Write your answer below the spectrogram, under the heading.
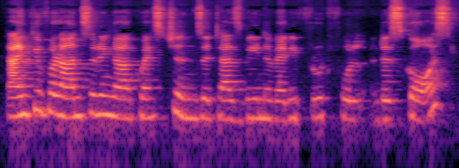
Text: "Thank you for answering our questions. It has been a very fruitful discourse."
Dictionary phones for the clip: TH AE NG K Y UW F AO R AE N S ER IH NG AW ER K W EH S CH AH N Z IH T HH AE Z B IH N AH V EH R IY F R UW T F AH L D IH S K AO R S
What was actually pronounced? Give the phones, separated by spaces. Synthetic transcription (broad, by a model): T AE NG K Y UW F AO R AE N S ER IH NG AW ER K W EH S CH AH N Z IH T HH AE Z B IH N AH V EH R IY F R UW T F AH L D IH S K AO R S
